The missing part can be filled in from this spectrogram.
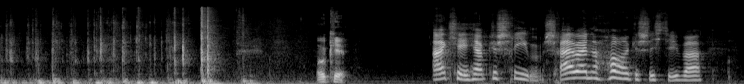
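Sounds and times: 
rapid typing on a computer keyboard: 0:00.0 - 0:02.2
speech: 0:03.2 - 0:03.6, 0:04.3 - 0:07.2.

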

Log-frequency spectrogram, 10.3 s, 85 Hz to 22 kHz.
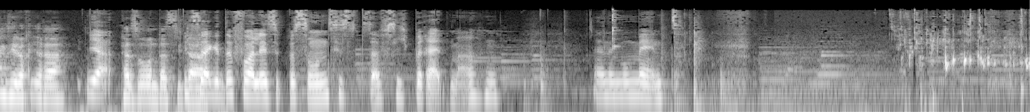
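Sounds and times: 
speech: 0:00.0 - 0:07.5
water pouring into a container: 0:08.9 - 0:10.2.

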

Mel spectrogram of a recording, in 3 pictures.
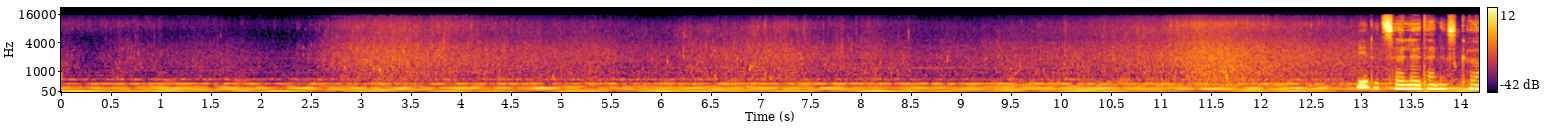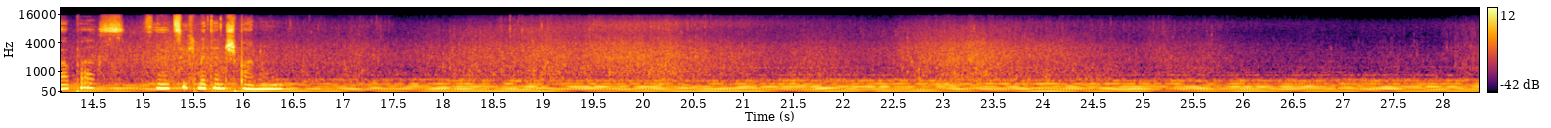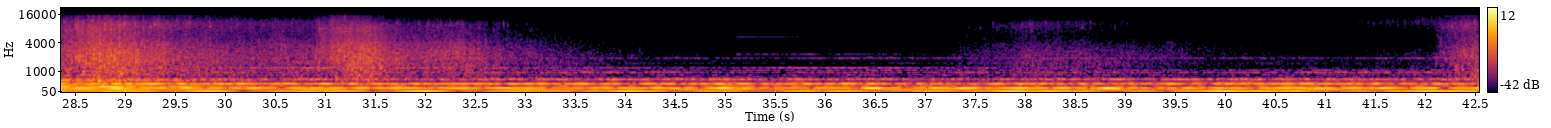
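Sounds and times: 
steady low humming drone: 0:00.0 - 0:42.5
ocean waves breaking on shore: 0:02.5 - 0:25.8, 0:28.1 - 0:32.8, 0:42.1 - 0:42.5
speech: 0:13.0 - 0:16.7.

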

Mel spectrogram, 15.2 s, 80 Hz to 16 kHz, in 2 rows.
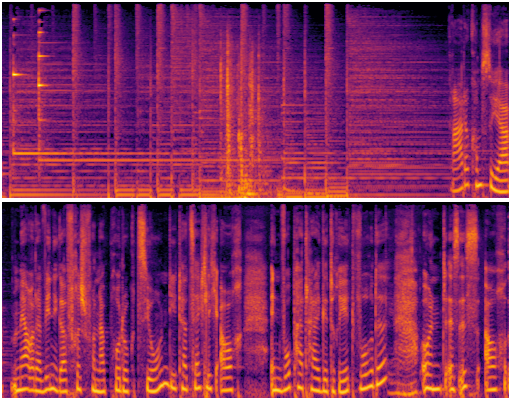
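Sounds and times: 
doorbell chime ringing: 0:00.1 - 0:04.2
bright ringing tones: 0:00.2 - 0:03.3
speech: 0:06.9 - 0:15.1.

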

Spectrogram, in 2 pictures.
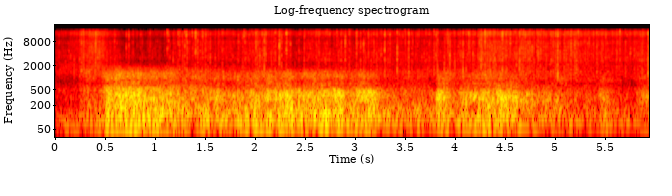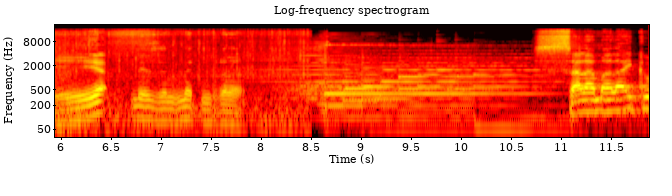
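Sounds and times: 
rolling thunder from a thunderstorm in Iran: 0:00.0 - 0:08.2
faint hiss of rain: 0:00.0 - 0:11.8
speech: 0:06.3 - 0:08.0, 0:08.6 - 0:09.0, 0:10.8 - 0:11.8.

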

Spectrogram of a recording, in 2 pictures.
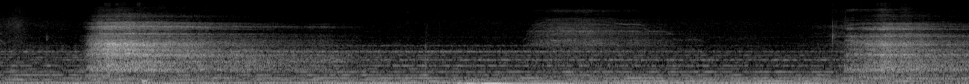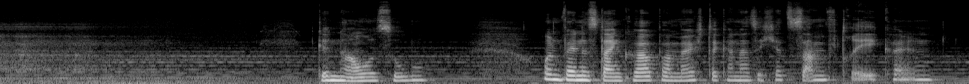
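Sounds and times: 
deep breaths taken during a guided relaxation: 0:00.0 - 0:12.9, 0:14.3 - 0:15.1
soft steady tonal background: 0:00.0 - 0:19.3
speech: 0:12.9 - 0:14.1, 0:15.1 - 0:19.2.

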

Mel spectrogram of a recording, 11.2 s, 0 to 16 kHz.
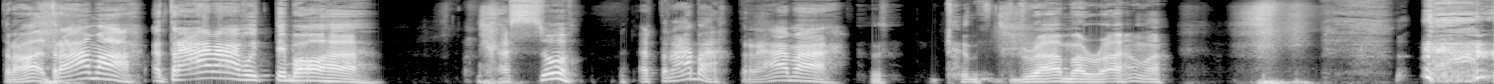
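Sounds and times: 
speech: 0:00.0 - 0:02.8, 0:03.6 - 0:09.6, 0:10.7 - 0:11.2
rough breathy coughing: 0:10.5 - 0:11.2.

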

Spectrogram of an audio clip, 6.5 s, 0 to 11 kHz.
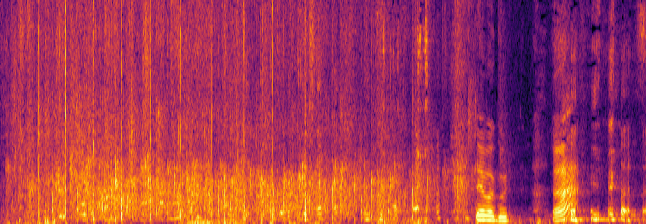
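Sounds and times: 
live audience applause: 0:00.0 - 0:04.8
laughter: 0:00.2 - 0:06.4
speech: 0:04.8 - 0:06.4.

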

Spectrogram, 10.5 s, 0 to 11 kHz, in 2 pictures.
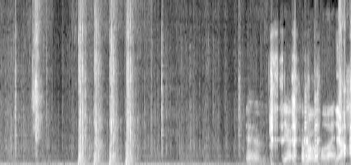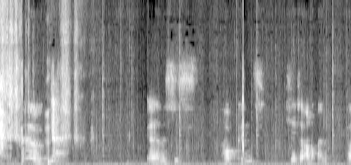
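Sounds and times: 
low steady hum: 0:00.0 - 0:10.5
laughter: 0:00.5 - 0:02.1, 0:03.8 - 0:06.8
firm knocks on a door: 0:01.2 - 0:02.2
speech: 0:03.7 - 0:06.5, 0:07.5 - 0:10.5.

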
